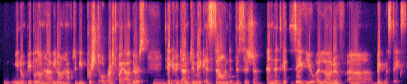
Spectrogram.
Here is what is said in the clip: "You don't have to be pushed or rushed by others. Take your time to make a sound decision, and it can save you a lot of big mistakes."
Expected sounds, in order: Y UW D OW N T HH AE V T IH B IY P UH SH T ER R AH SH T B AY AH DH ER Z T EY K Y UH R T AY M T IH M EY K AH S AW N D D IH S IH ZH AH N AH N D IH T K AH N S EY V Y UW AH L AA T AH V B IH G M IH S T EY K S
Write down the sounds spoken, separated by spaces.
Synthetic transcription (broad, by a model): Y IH D OW N T HH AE F T IH B IY P UH SH T ER R AH SH T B AY AH DH ER Z T EY K Y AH R T AY M T IH M EY K AH S AW N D D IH S IH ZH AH N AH N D IH T K AH N S EY V Y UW AH L AA T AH V B IH G M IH S T EY K S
